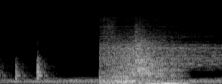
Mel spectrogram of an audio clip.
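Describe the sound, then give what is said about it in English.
Two quick, solid knocks on the door of a living unit, clear against near silence, followed a moment later by a louder, sustained wash of noise. “I knocked on the door.”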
